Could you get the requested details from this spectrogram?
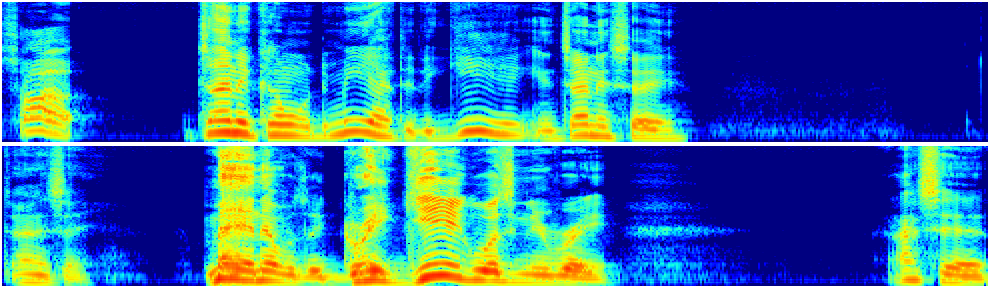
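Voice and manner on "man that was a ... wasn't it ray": normal talking voice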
